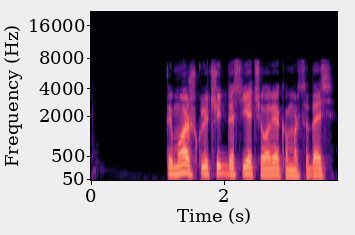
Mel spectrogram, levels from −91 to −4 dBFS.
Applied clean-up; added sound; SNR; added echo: neural mask model DeepFilterNet 3.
